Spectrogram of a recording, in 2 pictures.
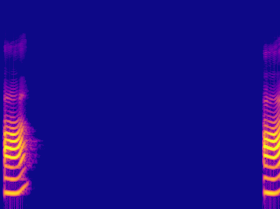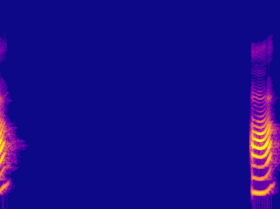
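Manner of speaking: A sliding upward like a question; second tone. Shown as a demonstration. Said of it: "Please read after me".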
